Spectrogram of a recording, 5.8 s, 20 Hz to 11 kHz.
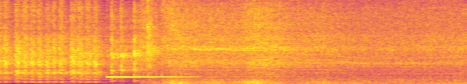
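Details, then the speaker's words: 2004 Dodge Ram 5.7 Hemi, towed in running badly and unable to idle: lopsided cranking beat, one weak stroke each cycle before catching and revving roughly; sounds like a dead cylinder, relative compression test planned. "the way it cranks over it sounds like it has a dead cylinder so if it's you know related to the poor running I don't know but let's have a listen you'll hear the cylinder missing all right"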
